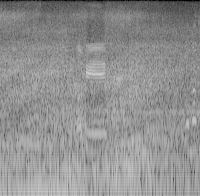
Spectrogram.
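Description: Pelangi intercity bus rolling along the road into Palembang, a constant engine and road rumble heard from inside, with a horn-like tone near the middle and a person speaking over it.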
